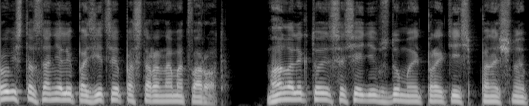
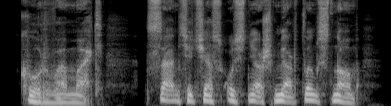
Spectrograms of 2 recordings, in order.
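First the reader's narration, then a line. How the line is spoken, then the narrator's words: Hiss. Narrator (Russian): прошипел поляк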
